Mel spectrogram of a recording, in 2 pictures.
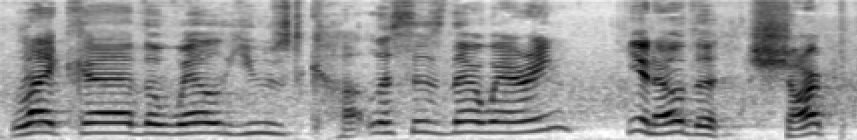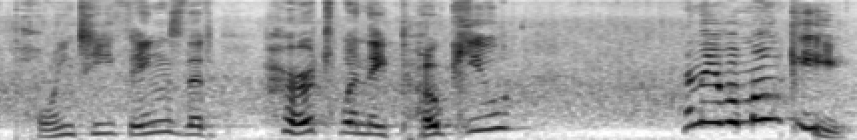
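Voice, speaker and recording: A man's voice: extremely high pitch, sing-song, measured pace, a little hiss or hum, heavily acted. An actor playing an anxious, sarcastic younger brother, a reluctant con man, in a comic radio play. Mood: worried, exasperated. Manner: sarcastic, fretful.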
